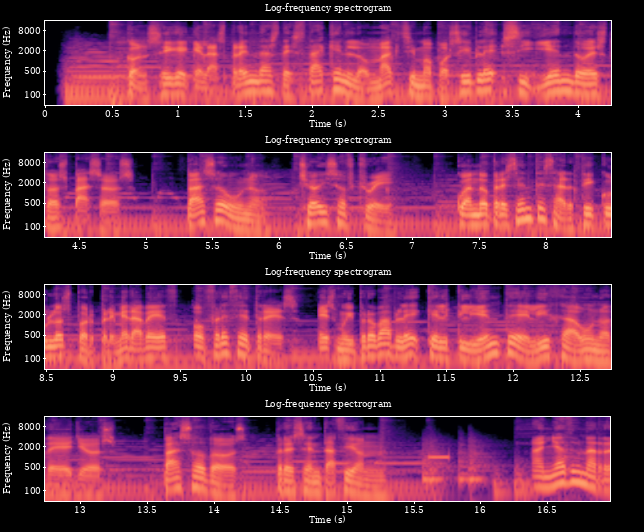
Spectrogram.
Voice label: castilian spanish male commercial

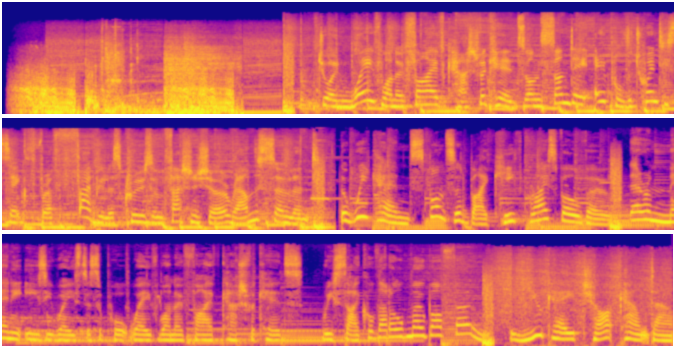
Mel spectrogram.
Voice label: hampshire idents and promos

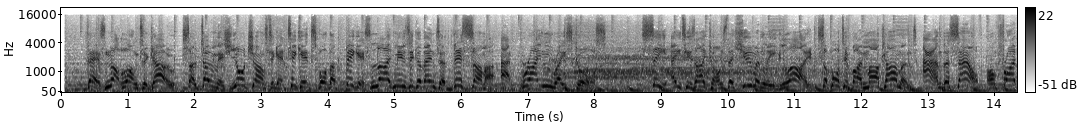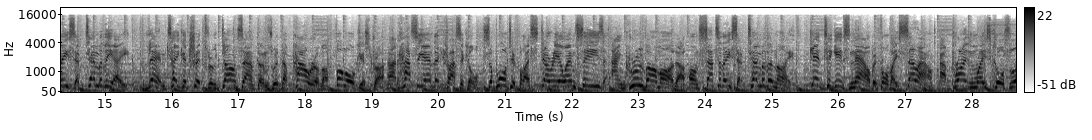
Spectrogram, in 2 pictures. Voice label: club promo

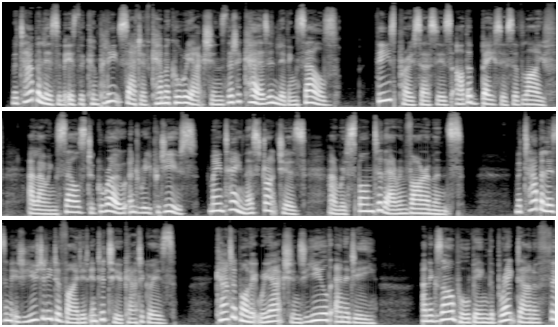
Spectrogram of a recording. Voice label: technical narrative

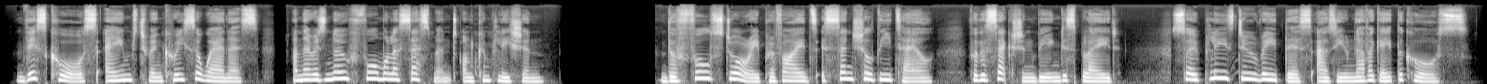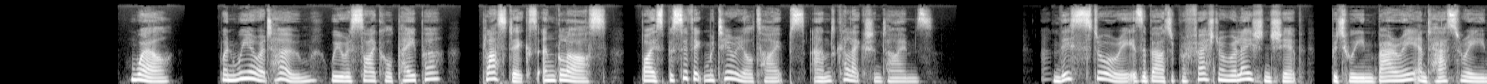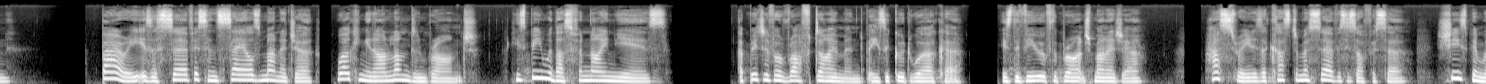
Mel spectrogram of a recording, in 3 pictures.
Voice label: elearning

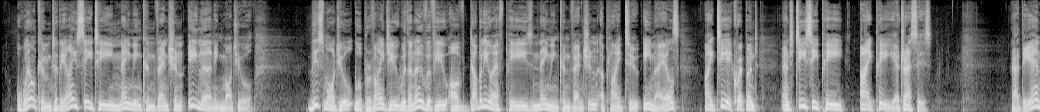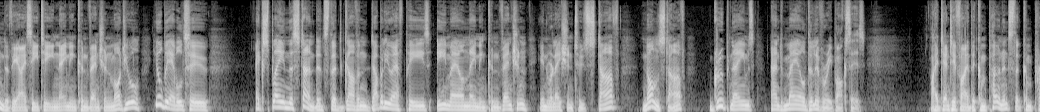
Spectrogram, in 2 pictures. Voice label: elearning

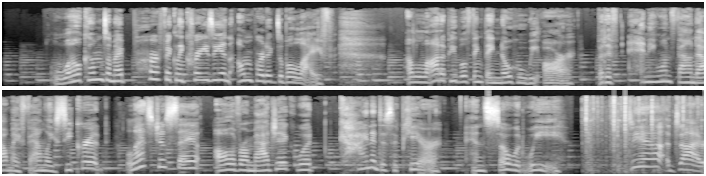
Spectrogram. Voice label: new zealand voiceover character

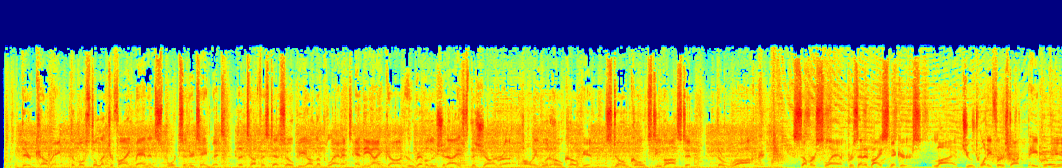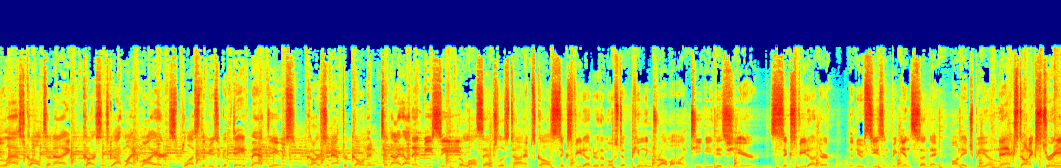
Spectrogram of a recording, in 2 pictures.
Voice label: american tv promo

